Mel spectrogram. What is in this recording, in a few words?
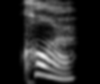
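"kong4 r5", Mandarin Chinese; HSK4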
